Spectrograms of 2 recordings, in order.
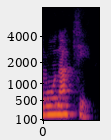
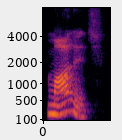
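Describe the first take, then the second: First: The first vowel sounds like 'oh'. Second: The first vowel sounds like 'ah'. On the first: "모나키예요" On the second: "좀 더 있어 보이고 싶으면 미국 발음으로"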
